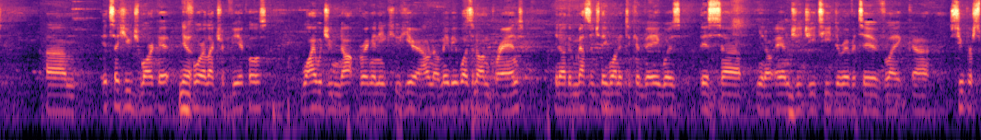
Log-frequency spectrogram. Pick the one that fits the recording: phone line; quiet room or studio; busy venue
busy venue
